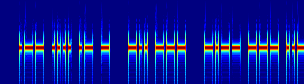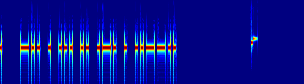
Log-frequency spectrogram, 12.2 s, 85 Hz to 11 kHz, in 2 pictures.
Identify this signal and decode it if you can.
Morse code, heard as a keyed tone, about 22 wpm, 700 Hz. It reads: WHAT DO YOU DESIRE?
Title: Sentences from Top 1100 Words 22wpm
